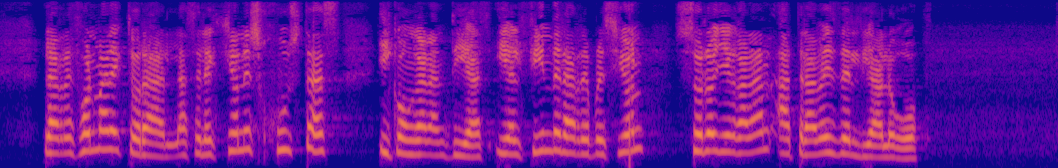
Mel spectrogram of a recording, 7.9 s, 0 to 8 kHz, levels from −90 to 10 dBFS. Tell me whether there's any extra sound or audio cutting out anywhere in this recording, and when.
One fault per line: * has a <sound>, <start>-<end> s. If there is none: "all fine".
all fine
